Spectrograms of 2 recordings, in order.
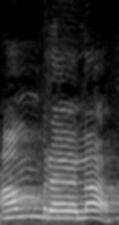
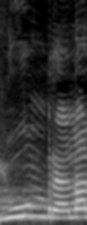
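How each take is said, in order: First: The word begins with an open 'uh' vowel. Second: The word begins with a 'yu' sound. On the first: The speaker calls it right. "अम्ब्रेला का मतलब आ से उच्चारण हो रहा है इसका" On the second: The speaker calls it wrong. "इसका उच्चारण हम लोग यू अम्ब्रेला नहीं करते"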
